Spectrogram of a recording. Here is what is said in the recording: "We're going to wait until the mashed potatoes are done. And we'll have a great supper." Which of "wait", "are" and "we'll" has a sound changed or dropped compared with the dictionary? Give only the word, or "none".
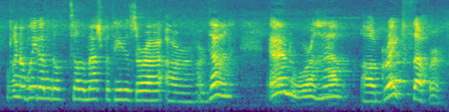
none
